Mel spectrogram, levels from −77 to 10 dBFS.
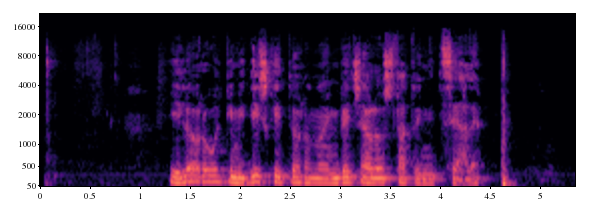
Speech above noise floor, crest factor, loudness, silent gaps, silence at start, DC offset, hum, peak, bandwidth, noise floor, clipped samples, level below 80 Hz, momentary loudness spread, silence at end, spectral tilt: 40 dB; 18 dB; -19 LUFS; none; 0.05 s; under 0.1%; none; -2 dBFS; 15 kHz; -59 dBFS; under 0.1%; -46 dBFS; 10 LU; 0.65 s; -4.5 dB/octave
